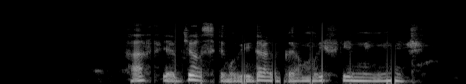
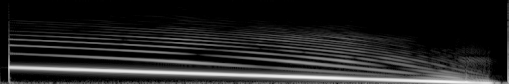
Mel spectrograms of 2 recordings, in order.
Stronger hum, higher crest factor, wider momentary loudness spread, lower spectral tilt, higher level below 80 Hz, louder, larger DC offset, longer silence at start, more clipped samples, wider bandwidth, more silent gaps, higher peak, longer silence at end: neither; first, 22 dB vs 8 dB; about the same, 5 LU vs 5 LU; second, -7 dB/octave vs -11 dB/octave; second, -56 dBFS vs -24 dBFS; second, -31 LUFS vs -8 LUFS; neither; first, 0.95 s vs 0.1 s; neither; first, 7.4 kHz vs 5.6 kHz; neither; second, -10 dBFS vs 0 dBFS; first, 0.45 s vs 0.1 s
